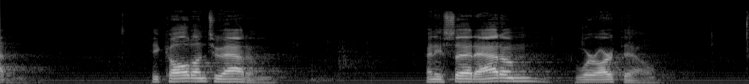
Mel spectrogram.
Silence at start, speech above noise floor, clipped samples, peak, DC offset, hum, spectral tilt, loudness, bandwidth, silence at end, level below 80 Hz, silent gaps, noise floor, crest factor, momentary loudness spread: 0 s; 34 dB; under 0.1%; -6 dBFS; under 0.1%; 60 Hz at -55 dBFS; -5 dB/octave; -23 LUFS; 13 kHz; 0.95 s; -58 dBFS; none; -58 dBFS; 20 dB; 20 LU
